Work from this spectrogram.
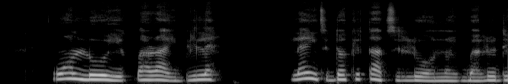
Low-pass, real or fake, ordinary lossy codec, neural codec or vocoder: none; fake; none; autoencoder, 48 kHz, 128 numbers a frame, DAC-VAE, trained on Japanese speech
